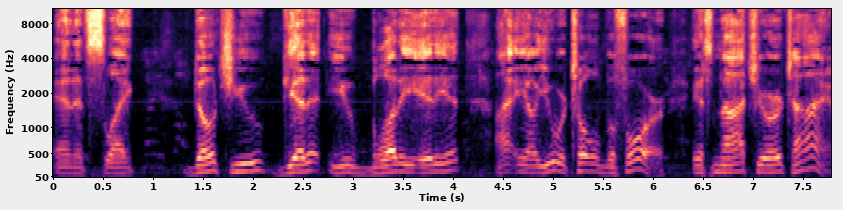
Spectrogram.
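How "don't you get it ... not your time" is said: put-on irritated voice, higher, louder. Retelling what a voice said to him at an aircraft accident: mock-irritated scolding. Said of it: "this time the voice was very irritated".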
